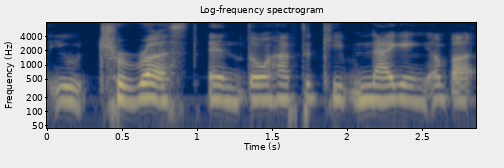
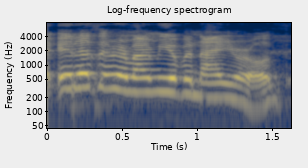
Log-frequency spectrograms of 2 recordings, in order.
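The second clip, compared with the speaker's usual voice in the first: laughing; 4 semitones higher, 7 dB louder, faster than usual. Real, not acted. Laughing about the name.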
